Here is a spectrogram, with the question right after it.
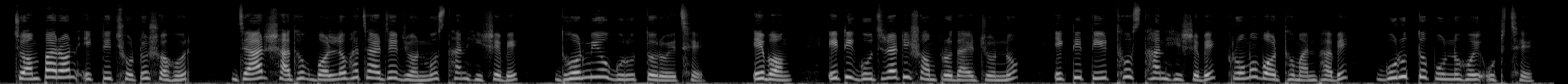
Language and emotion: Bengali, neutral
